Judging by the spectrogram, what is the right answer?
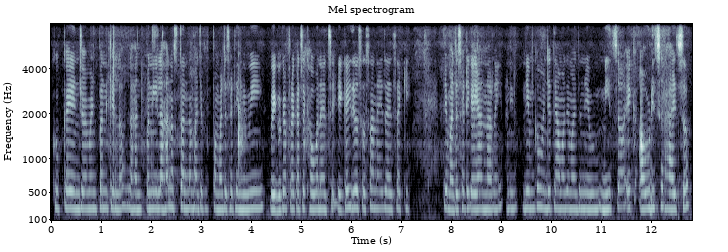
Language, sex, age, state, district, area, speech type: Marathi, female, 18-30, Maharashtra, Wardha, rural, spontaneous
